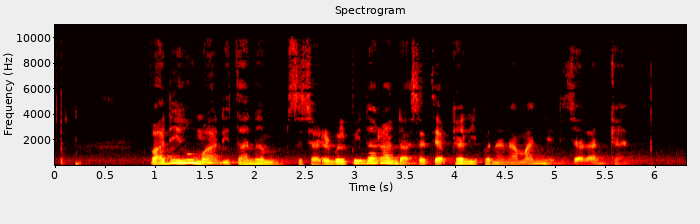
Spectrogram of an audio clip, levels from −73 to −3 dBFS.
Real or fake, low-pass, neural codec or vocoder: real; 9.9 kHz; none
